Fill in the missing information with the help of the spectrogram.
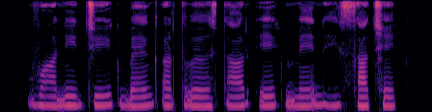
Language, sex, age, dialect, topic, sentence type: Magahi, female, 18-24, Northeastern/Surjapuri, banking, statement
